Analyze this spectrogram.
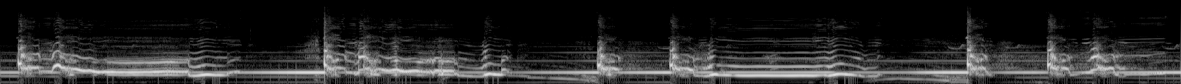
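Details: Dog reacting to tornado sirens with repeated howls, each starting in a sharp yelp then settling into a long wavering tone, a new howl about every three seconds over a steady siren drone.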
